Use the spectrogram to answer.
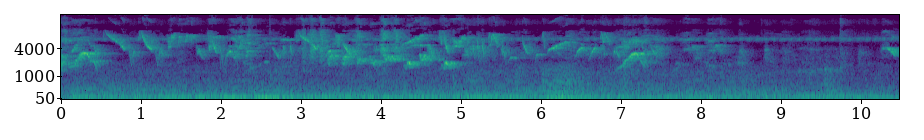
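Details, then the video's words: A black-throated canary in full, lively song, used as a lure recording, sings a fast continuous jumble of high twittering trills and sweet whistled notes, with low background rumble throughout. "PANCINGAN BLACKTHROAT GACOR"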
